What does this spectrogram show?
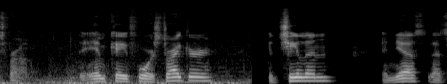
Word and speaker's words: Chilin: For the assault, there's 8 guns to choose from: the MK4 Striker, the Chilin, and yes, that's how you pronounce it.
